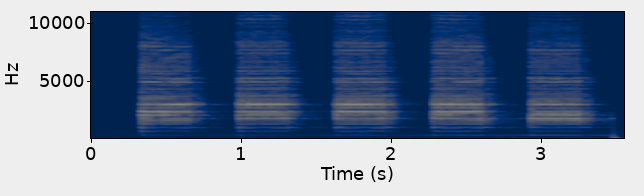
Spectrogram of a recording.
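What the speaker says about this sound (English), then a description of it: "you can hear that alarm at your end, Travis?" Five loud, evenly spaced electronic alarm blasts, each about half a second long with short gaps between, piercing and close.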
